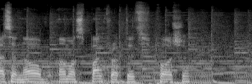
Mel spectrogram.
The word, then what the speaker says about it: Porsche: We will pronounce everything in the American way." Porsche. Borch. Russian. Russian. Borch. It's Porsche.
